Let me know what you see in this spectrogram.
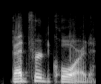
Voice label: "Bedford cord", American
